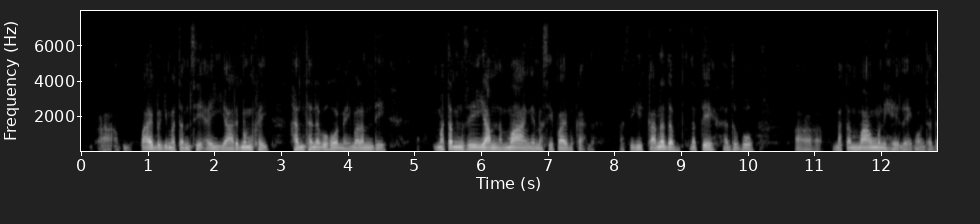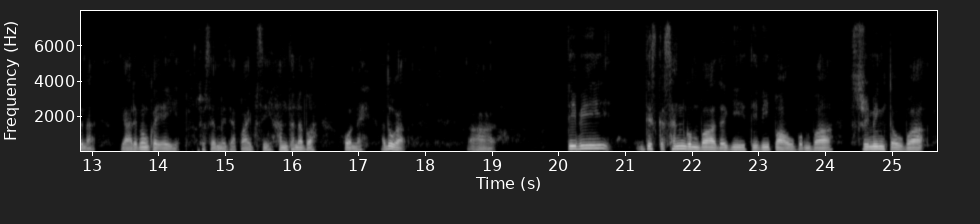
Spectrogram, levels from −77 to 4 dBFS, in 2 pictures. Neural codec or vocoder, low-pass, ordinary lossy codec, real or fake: codec, 16 kHz, 4.8 kbps, FACodec; 7.2 kHz; Opus, 64 kbps; fake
